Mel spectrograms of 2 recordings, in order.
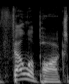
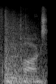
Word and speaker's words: Pox: into the Trap of calling him felox because that's just the way phonetically I think the name should go but I mean pox is his name call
